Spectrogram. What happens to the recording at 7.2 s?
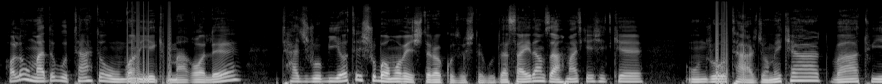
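Processor overload crackle runs from 7.16 to 7.46 s. The processor falls behind and misses a run of deadlines for its small audio buffers, which sound like they are roughly 5 ms each, with around ten missed. Each miss repeats a scrap of old audio with hard edges instead of fresh speech. Strung together, these produce a short burst of gritty, tearing crackle over the speech that stops once the load eases.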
